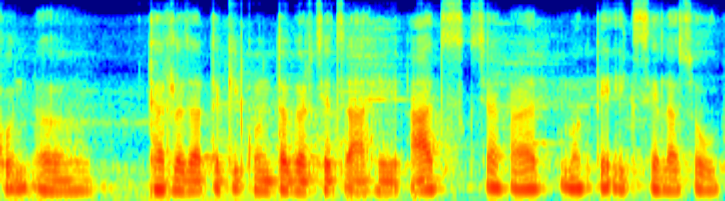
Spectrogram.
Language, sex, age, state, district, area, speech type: Marathi, male, 30-45, Maharashtra, Nashik, urban, spontaneous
